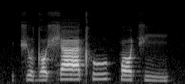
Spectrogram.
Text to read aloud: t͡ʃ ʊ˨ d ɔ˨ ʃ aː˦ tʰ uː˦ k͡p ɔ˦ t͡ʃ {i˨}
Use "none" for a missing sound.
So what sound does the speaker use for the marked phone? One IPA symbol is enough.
i˨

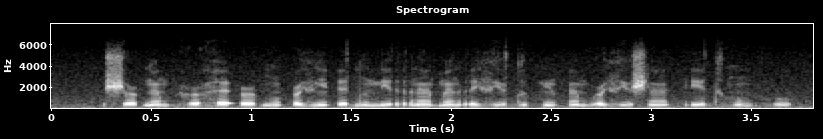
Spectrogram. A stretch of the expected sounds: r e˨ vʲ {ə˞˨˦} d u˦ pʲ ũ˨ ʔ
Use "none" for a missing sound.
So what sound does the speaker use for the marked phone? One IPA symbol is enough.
ə˞˨˦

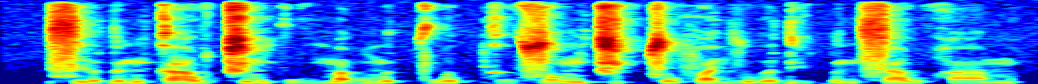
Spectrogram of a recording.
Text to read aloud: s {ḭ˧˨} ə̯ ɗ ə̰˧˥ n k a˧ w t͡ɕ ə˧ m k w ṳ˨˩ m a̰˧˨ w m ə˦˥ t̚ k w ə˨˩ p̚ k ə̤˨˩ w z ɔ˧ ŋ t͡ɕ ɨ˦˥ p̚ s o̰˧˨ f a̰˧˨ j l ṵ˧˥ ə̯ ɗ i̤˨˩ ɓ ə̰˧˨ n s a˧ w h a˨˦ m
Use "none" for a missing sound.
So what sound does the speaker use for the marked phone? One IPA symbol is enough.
ḭ˧˨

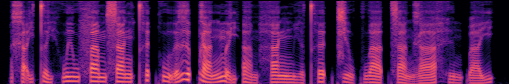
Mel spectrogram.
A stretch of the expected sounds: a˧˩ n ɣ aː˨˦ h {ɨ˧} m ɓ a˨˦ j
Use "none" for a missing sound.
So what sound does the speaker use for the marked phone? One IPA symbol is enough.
ɨ̤˨˩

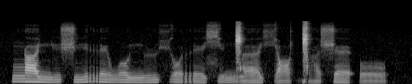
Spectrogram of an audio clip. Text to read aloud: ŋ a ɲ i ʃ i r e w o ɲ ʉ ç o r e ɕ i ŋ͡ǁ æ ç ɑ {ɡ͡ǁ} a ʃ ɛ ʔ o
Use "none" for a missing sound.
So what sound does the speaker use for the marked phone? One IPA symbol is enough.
ɡ͡ǁ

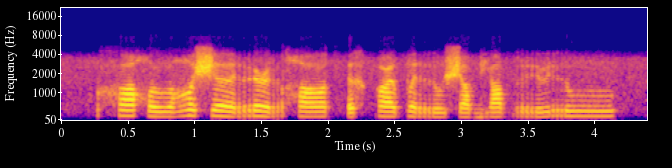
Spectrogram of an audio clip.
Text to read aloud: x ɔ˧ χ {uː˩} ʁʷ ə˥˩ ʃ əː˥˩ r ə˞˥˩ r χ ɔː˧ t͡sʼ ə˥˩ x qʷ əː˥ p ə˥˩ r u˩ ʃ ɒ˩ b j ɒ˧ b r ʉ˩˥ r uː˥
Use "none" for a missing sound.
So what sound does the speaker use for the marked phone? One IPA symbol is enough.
uː˩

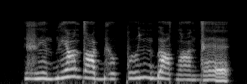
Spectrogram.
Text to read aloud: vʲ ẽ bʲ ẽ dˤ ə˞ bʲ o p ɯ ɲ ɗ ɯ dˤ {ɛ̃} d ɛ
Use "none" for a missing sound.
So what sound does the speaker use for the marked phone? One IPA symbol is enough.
ɛ̃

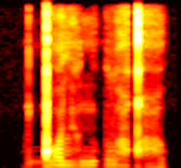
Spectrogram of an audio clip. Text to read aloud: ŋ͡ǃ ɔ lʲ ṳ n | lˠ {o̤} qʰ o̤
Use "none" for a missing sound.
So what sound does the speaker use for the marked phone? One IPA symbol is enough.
ṳ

